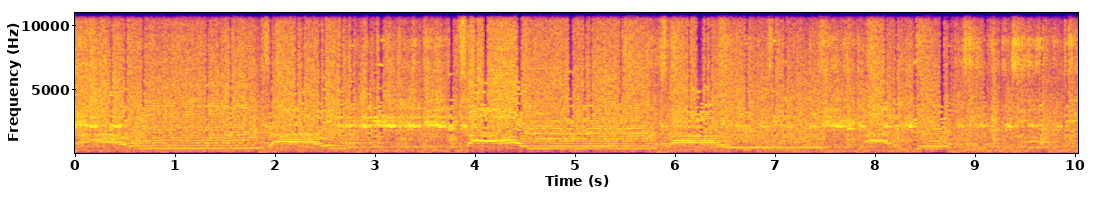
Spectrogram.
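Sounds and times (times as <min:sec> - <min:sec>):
drum and wood percussion: 0:00.0 - 0:10.0.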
